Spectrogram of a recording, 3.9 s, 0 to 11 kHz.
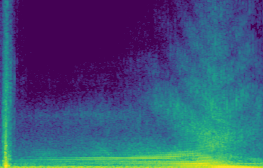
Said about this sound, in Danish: Der går 1,5 døgn, og så kommer redningen. Men ikke i helikopter, som de ellers havde bedt om. Redningstjenesten har sendt en lille propelflyvemaskine afsted.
